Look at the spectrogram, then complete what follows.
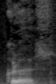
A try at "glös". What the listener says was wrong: glös. Exactly.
